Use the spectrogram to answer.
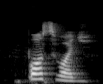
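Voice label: "посводз", Komi, female; kpv audio dict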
